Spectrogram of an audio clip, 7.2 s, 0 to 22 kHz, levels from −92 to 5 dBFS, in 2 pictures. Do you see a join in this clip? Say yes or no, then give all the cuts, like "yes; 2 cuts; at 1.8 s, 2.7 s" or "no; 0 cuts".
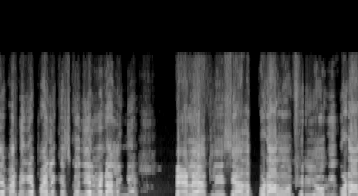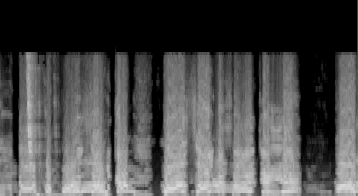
yes; 1 cut; at 3.8 s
